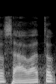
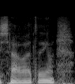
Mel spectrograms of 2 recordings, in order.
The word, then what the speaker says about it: Sabato: Ernesto Sábato que se escribe sin acento descubrí el otro día horrorizado me sigue pareciendo genial es una gran parte del libro que demuestra que, bueno, que Sabato podía escribir muy bien.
